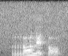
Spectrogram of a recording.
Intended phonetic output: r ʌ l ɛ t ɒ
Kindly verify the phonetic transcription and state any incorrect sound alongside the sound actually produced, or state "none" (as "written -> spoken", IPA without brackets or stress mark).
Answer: ʌ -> ɒ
